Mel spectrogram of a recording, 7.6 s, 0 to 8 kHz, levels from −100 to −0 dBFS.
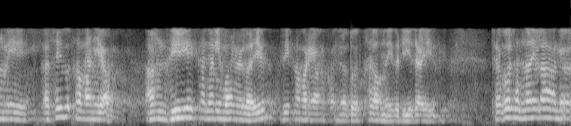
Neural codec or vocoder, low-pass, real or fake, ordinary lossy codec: codec, 24 kHz, 1.5 kbps, HILCodec; 7.2 kHz; fake; AAC, 16 kbps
